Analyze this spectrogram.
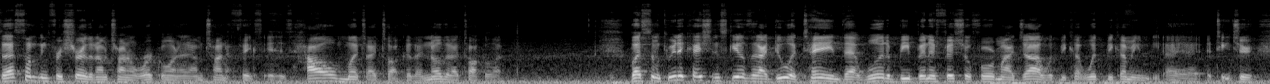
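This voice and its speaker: A man's animated, fairly quick speech with lively intonation, over noticeable background noise. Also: medium pitch for a man. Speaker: student. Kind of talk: class speech recorded to camera. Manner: fast.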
